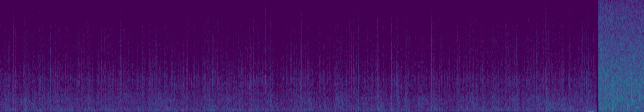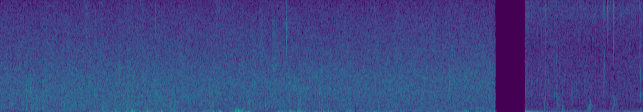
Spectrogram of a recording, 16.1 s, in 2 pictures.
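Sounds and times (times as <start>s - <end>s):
light rain patter: 0.0s - 16.0s
heavy rain hiss: 7.4s - 16.0s.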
